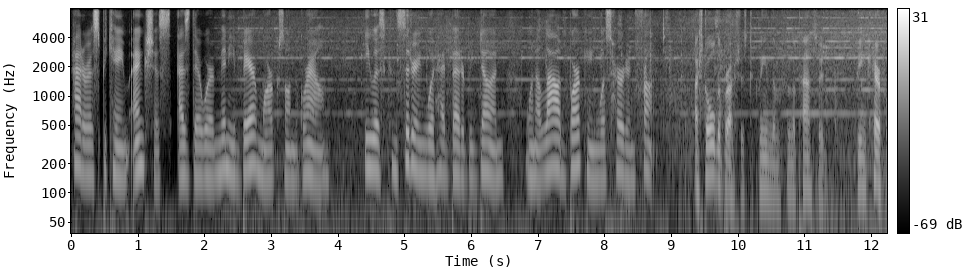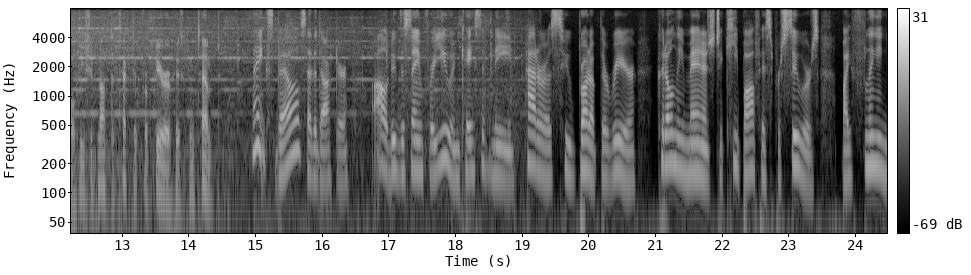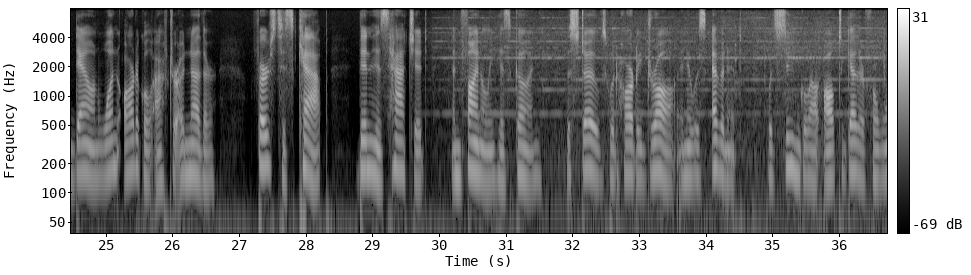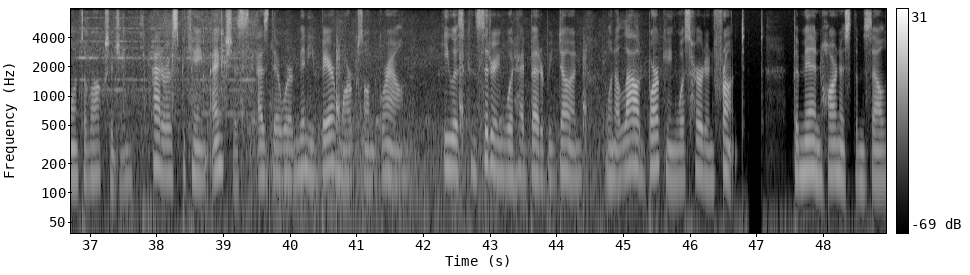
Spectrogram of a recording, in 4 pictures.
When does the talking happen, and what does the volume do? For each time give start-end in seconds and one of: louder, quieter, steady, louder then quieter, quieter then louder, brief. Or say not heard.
0.0-48.9 steady.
